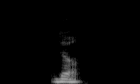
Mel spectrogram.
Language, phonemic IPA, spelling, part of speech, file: Serbo-Croatian, /dô/, do, adverb / preposition, Sr-Do.ogg
- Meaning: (adverb) 1. only, except 2. around, approximately 3. due to, because of; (preposition) 1. up to, to, until, as far as, by 2. before (= prȉje/prȅ) 3. beside, next (to)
